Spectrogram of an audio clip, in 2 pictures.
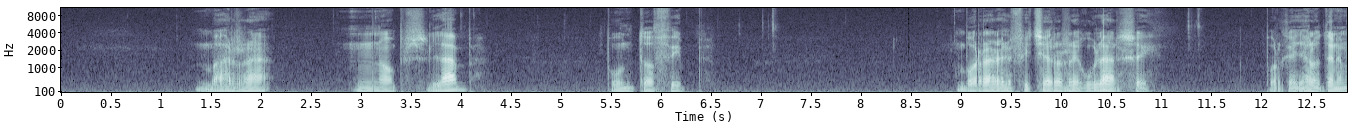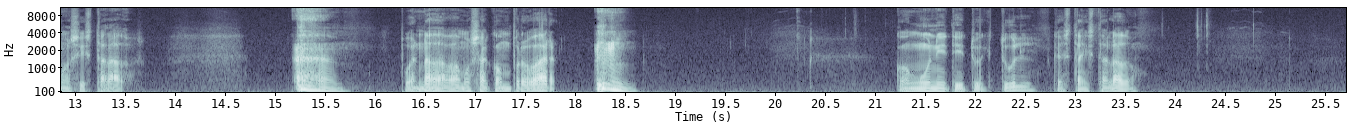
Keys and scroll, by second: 0.5-6.4 typing, 10.5 typing, 22.0-23.0 typing, 23.5 ctrl+Return.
